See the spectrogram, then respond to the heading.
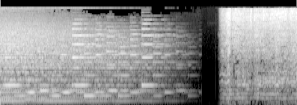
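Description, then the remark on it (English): A housefly buzzes steadily with a dense, harmonic drone that wavers slightly in pitch, cuts out briefly to silence, then resumes loudly. “Houseflies defecate every four to five minutes, spreading diseases and germs.”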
